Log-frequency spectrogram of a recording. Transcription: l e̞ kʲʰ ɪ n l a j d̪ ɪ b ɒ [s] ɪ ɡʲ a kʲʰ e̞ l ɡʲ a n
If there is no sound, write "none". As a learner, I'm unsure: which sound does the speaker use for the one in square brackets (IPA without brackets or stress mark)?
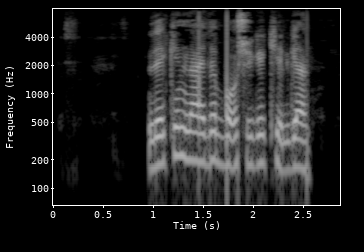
ʃ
